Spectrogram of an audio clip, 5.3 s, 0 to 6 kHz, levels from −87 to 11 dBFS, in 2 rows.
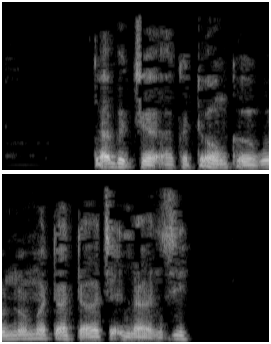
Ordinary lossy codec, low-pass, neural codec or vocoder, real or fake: MP3, 24 kbps; 5.4 kHz; none; real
